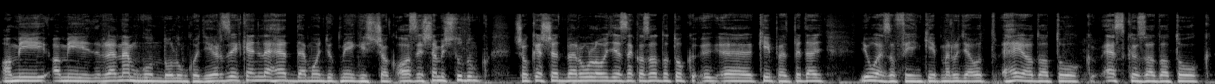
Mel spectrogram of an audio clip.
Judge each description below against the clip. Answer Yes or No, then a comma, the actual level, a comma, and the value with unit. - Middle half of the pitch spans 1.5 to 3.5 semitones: Yes, average, 2.7 semitones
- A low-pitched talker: No, medium, 160 Hz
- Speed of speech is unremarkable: No, fast, 165 wpm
